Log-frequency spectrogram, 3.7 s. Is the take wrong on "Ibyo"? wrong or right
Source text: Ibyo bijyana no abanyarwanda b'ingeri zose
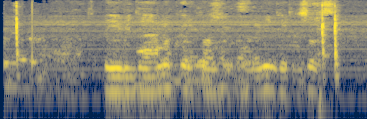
wrong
